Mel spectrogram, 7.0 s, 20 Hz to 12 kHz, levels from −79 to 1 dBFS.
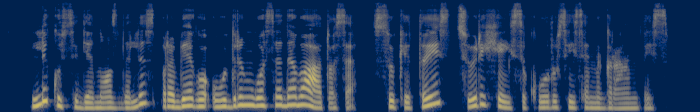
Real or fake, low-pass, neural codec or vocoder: real; 10.8 kHz; none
